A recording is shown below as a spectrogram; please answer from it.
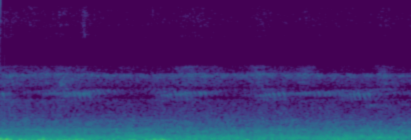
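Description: Quiet background with a faint, high chirping repeating every half second or so, insect-like, over a low rumble.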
